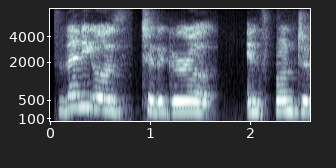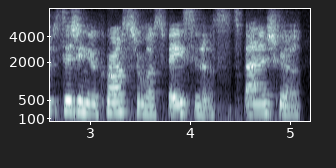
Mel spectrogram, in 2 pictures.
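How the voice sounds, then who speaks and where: A young Irish woman, a podcast host, telling casual comic anecdotes in a chatty, animated way. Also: fairly high pitch, normal speed. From Ireland. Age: young adult. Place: indoor room at home. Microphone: condenser microphone on stand, close. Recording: roomy echo.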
